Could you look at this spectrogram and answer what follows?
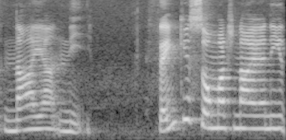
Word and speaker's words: Nayani: It says pronounce Naya Ni.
